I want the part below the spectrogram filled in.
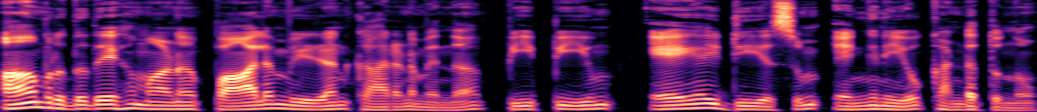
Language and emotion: Malayalam, neutral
